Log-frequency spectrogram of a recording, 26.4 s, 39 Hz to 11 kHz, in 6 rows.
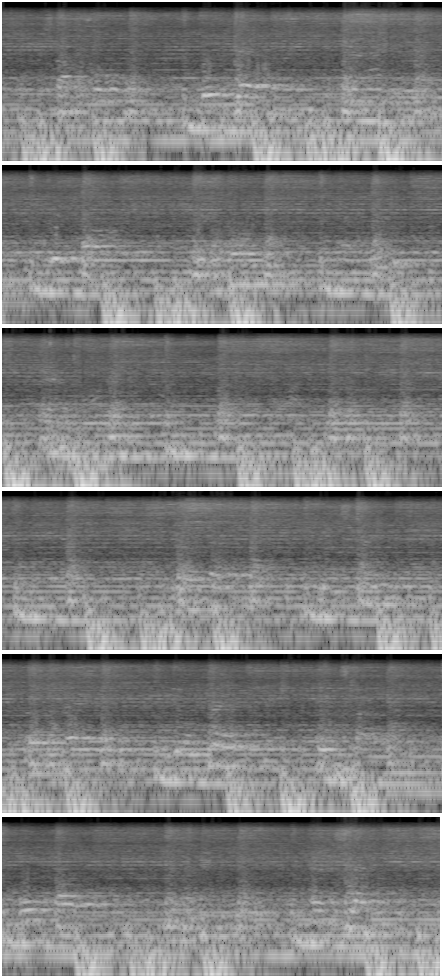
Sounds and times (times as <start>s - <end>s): Music: 0.0s - 26.3s.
